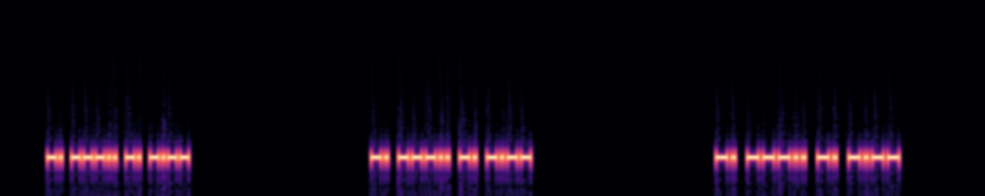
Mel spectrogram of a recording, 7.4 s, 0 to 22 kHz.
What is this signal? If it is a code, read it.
Morse code, heard as a keyed tone, about 48 wpm, 700 Hz. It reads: N8NY N8NY N8NY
